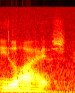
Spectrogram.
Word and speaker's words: Elias: was talking about Elijah New Testament pronunciation Elias no he was calling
